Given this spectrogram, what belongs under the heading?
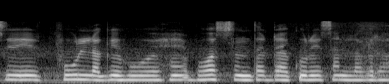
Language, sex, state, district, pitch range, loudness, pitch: Hindi, female, Madhya Pradesh, Katni, 205-210 Hz, -15 LUFS, 210 Hz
